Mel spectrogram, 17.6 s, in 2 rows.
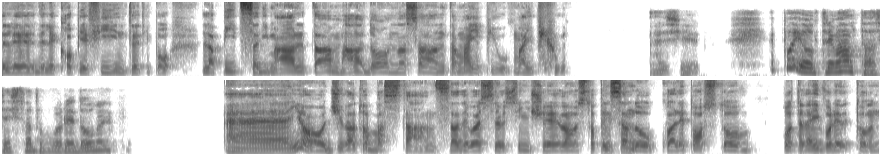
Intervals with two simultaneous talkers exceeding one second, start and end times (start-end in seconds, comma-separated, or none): none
